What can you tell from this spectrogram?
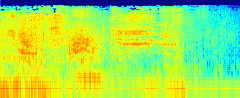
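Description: Film sound effects: the heavy low rumble of an explosion dying away, with crashing, rattling debris and a giant monster's rapid clicking and growls over it. The sound fades toward the end.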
